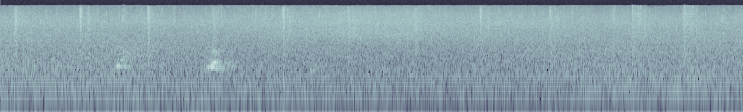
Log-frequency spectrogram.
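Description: Wind blows steadily through tall trees outdoors.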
